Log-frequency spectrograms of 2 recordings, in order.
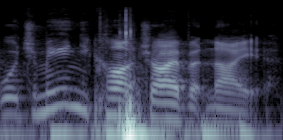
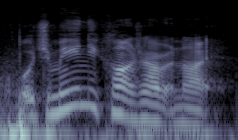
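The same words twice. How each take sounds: First: Incredulous outburst. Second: Said in the usual way. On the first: Retold or imitated. Retold disbelief at warning.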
